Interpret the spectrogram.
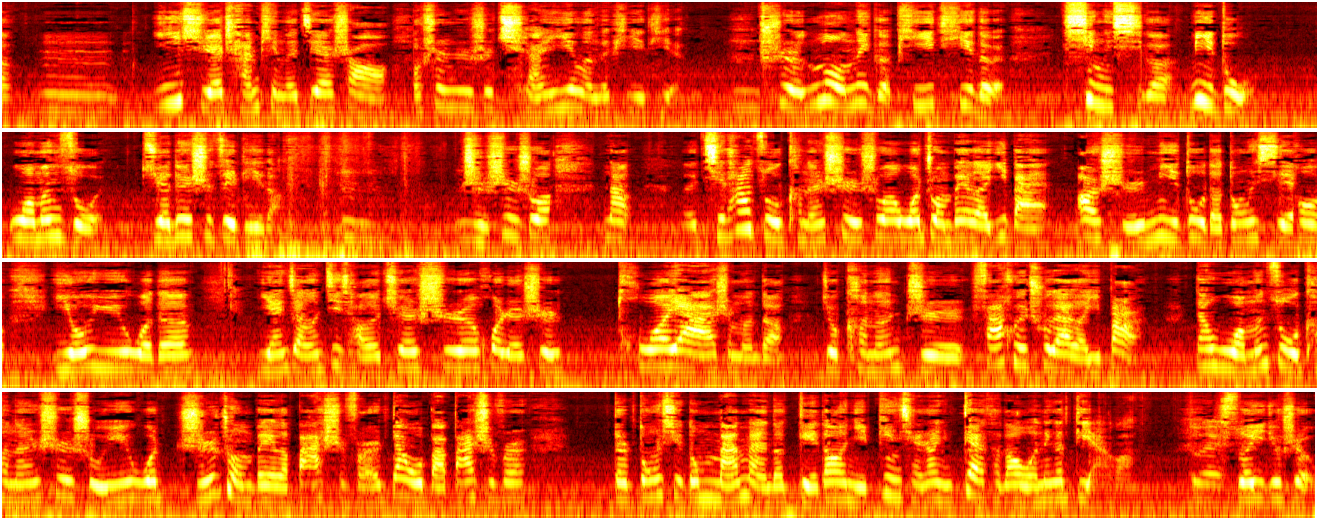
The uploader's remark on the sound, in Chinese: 在去白云机场路上录制，飞机上剪辑，落地即发布。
